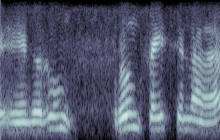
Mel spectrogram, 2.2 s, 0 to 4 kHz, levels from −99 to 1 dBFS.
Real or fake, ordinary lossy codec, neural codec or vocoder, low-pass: real; Opus, 32 kbps; none; 3.6 kHz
